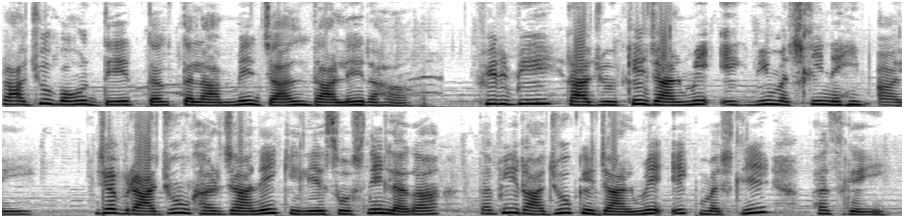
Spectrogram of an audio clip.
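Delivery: ordinary delivery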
